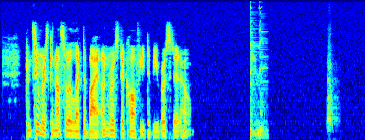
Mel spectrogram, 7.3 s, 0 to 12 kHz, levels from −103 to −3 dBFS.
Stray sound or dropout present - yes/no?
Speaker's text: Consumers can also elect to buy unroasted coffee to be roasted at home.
yes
